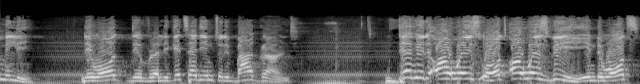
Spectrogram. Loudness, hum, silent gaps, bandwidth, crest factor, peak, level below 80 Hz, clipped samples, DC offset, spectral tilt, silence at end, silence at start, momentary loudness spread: -11 LUFS; none; none; 10.5 kHz; 10 dB; -2 dBFS; -32 dBFS; under 0.1%; under 0.1%; -3 dB/octave; 0 s; 0 s; 16 LU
